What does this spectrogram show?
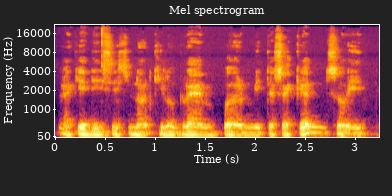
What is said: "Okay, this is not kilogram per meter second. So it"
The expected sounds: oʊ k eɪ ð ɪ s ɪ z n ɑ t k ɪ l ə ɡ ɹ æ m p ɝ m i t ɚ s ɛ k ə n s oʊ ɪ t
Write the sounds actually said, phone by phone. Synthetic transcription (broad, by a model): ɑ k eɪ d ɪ s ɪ s n ɑ t k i l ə ɡ ɹ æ m p ɝ m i t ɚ s ɛ k ə n s oʊ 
